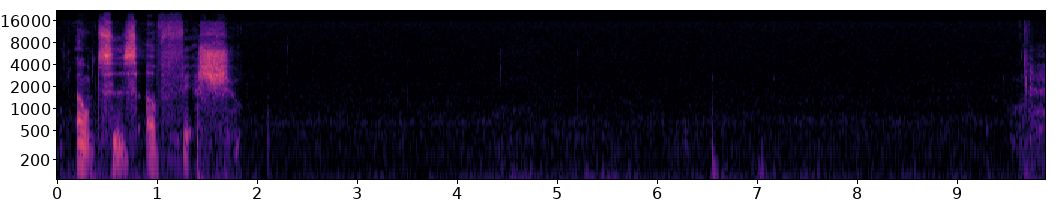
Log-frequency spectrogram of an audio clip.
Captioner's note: pause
